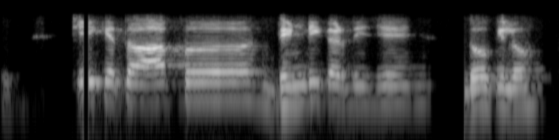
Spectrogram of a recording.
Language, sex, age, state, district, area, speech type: Hindi, male, 18-30, Madhya Pradesh, Ujjain, rural, conversation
